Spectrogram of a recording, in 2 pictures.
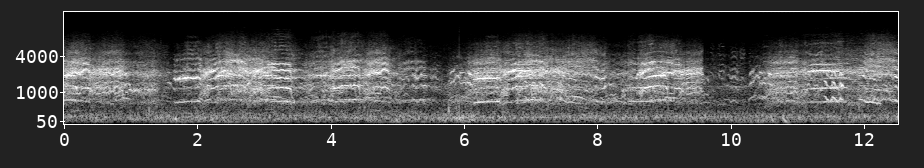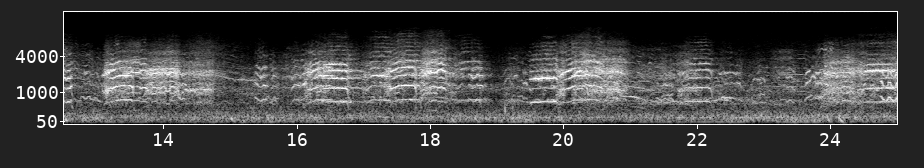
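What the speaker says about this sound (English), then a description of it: "The gorge is a sanctuary for huge flocks of corellas, their raucous screeching amplified by the sheer walls." A huge flock of corellas screeches raucously in a sheer-walled gorge, making a dense, continuous din of harsh calls that rises and falls in waves for the whole stretch, with no voices.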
